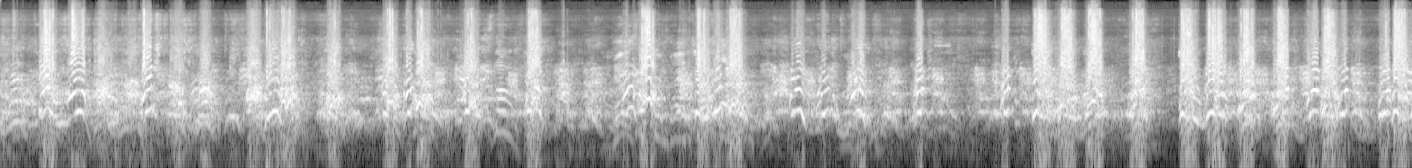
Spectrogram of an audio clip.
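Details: Twelve Šarplaninac dogs of Vujanski lineage kept at a breeding kennel in Jasika near Kruševac, Serbia, barking continuously and densely, many voices overlapping in rapid repeated barks for the whole stretch.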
